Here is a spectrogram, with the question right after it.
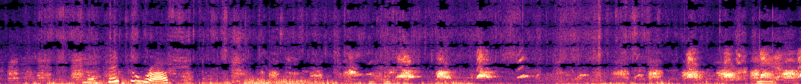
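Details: Standard Poodle puppies at play in the leaves: a quick run of high wavering yips and whines early on, then scattered short squeaks amid leaf rustling, while a woman talks to them.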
